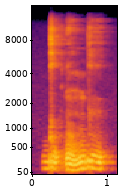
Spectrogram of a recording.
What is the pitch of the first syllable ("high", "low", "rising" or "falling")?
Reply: falling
